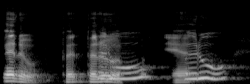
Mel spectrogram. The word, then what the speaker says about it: peru: Peru. So you have the letter I or the letter U at the end of the word. You stress that part, and even if you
